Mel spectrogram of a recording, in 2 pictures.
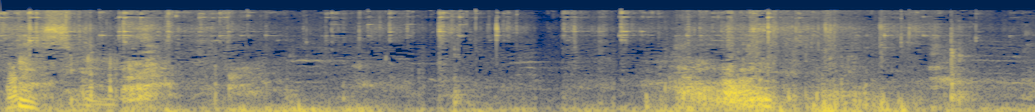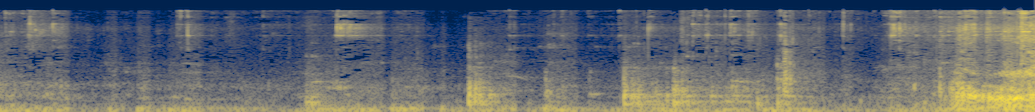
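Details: At a dog park, the excited dog Loki barks in short, uneven bursts, loudest near the middle and the end, with a person talking and quieter stretches of rustle between outbursts.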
